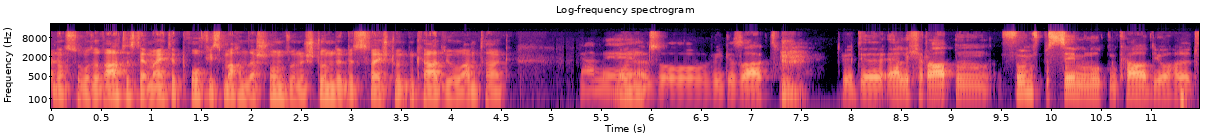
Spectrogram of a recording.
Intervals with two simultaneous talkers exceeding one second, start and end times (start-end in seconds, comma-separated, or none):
none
